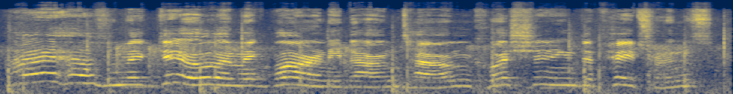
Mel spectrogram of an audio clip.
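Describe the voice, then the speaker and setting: A woman's voice: high voice, takes it slowly, noisy background. A woman playing a hard-drinking, melodramatic police officer in a parody pulp audio drama. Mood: matter-of-fact.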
